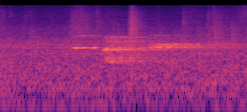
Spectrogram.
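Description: A dog whining in thin, high-pitched tones: a short whimper a little under a second in, then a longer wavering whine through the second half.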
